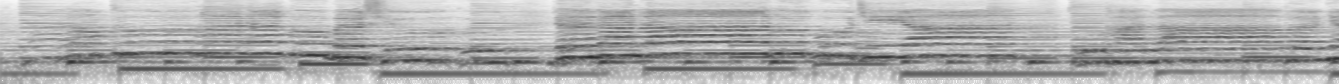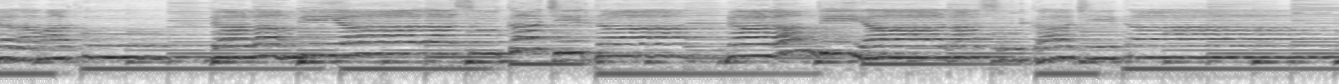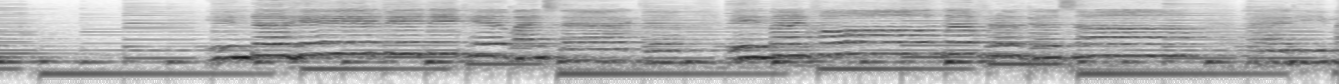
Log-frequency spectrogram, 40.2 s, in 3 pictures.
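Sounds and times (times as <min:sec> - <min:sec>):
Indonesian choir singing: 0:00.2 - 0:26.9, 0:28.9 - 0:40.1.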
